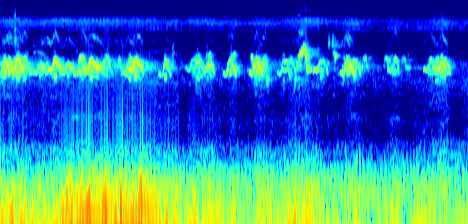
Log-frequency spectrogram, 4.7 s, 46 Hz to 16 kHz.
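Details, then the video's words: Several rufous-crowned bee-eaters in Banna, Ilocos Norte, Philippines, on the afternoon of March 19, 2021, recorded by phone through a spotting scope. A dense, continuous stream of short, trilled chirps sounds over a strong low background rumble. "Rufous Crowned Bee-eaters"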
